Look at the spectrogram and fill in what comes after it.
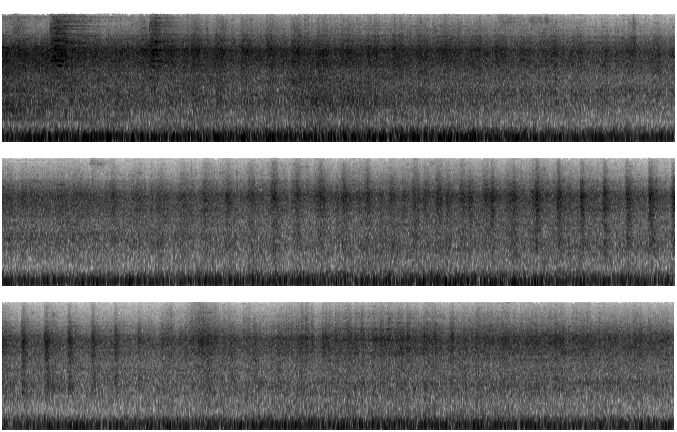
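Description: Freight train's boxcars rolling past close by: a steady rumble of steel wheels on rail with a regular clickety-clack as the wheels cross rail joints, easing off slightly toward the end.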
